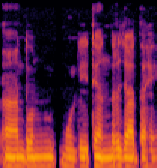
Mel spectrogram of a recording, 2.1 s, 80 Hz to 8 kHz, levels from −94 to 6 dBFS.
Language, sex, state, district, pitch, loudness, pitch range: Marathi, male, Maharashtra, Nagpur, 110 Hz, -20 LUFS, 105-110 Hz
